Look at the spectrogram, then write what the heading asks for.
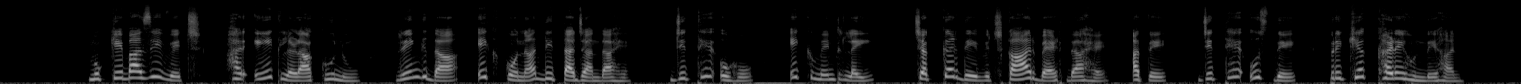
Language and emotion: Punjabi, neutral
